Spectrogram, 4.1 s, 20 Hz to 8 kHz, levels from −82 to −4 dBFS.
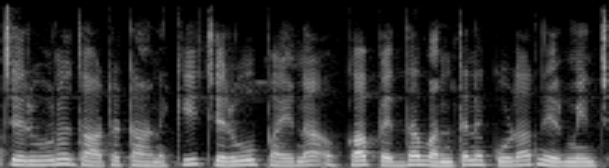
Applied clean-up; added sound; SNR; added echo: none; none; none; none.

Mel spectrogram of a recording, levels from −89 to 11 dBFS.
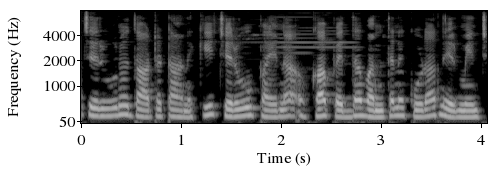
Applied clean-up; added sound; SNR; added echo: classical method Wiener filter.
